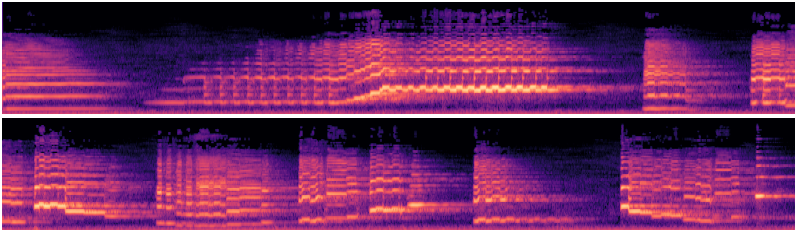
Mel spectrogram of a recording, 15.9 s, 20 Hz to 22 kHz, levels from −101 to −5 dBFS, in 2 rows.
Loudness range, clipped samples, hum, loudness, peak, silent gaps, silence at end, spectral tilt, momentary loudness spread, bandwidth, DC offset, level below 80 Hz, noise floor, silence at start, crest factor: 9 LU; under 0.1%; none; -22 LUFS; -6 dBFS; none; 0 s; -2.5 dB/octave; 22 LU; 14.5 kHz; under 0.1%; -52 dBFS; -50 dBFS; 0 s; 18 dB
